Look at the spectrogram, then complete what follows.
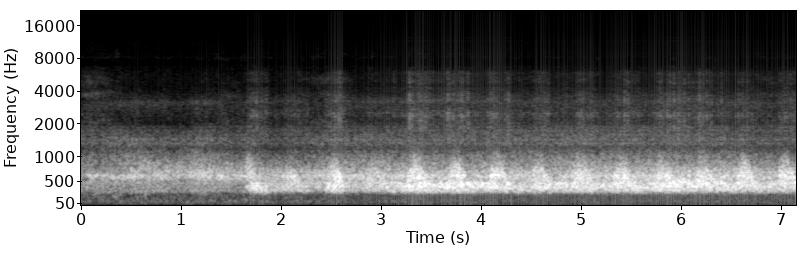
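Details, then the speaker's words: Fetal heartbeat of a boy at 17 weeks of a third pregnancy, picked up at home with a battery-operated home Doppler: rapid, regular whooshing pulses over Doppler hiss at about 145 a minute. "i just used an at-home doppler from amazon i can link this one below for you guys in case you're pregnant and you want to be able to hear your little ones heartbeat at home"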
